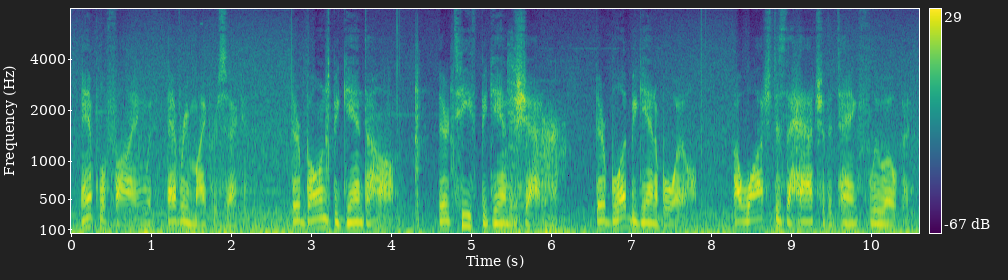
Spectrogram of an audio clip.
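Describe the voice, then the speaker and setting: A man reading a scripted first-person horror story in a solemn, measured manner with short, deliberate phrases. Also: sits low, noisy background. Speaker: narrator.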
